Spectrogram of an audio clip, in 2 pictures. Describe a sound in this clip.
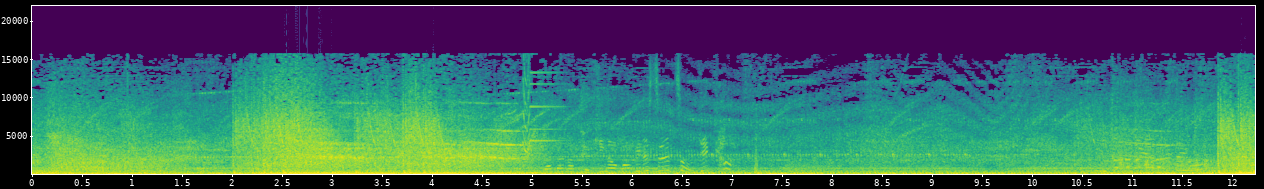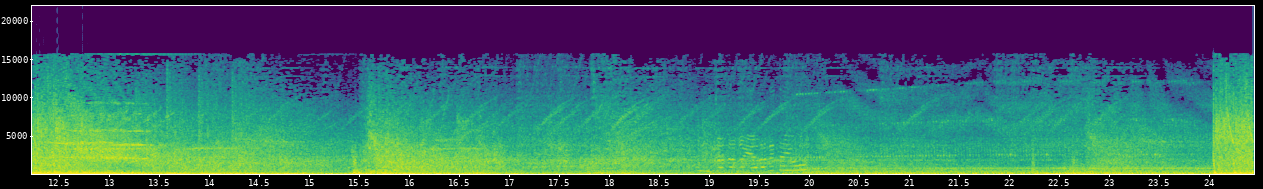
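Rocket thrusters roar steadily.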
